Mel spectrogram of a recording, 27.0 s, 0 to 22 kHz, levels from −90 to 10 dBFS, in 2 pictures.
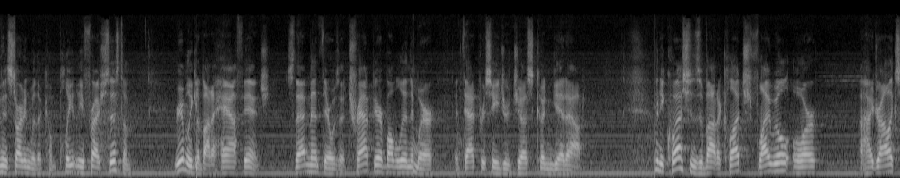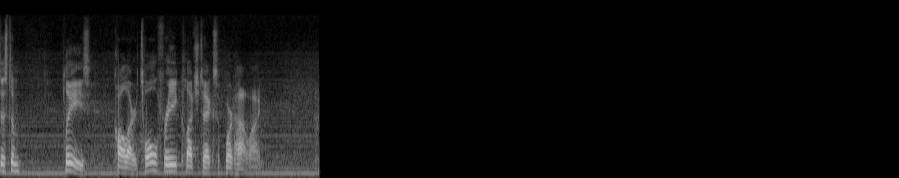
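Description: At 2.95, 6.2 and 9.82 s, brief blips break the sound. Each comes from damaged data in a compressed stream. Bytes there are wrong, so the decoder misreads those frames. It loses sync and hunts for the next frame header.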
